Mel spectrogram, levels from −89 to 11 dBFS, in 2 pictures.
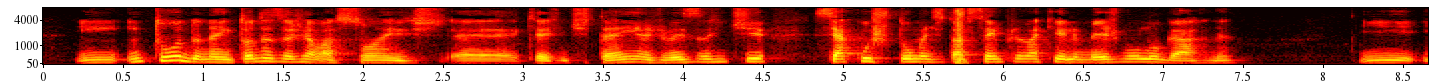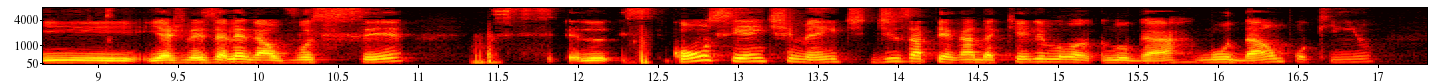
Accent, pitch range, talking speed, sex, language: Brazilian, 115-145 Hz, 140 wpm, male, Portuguese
